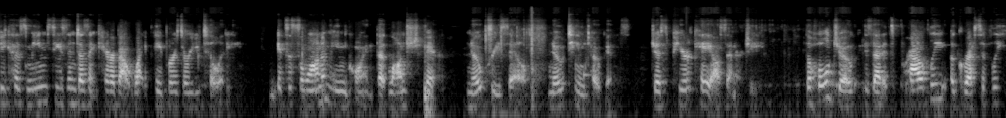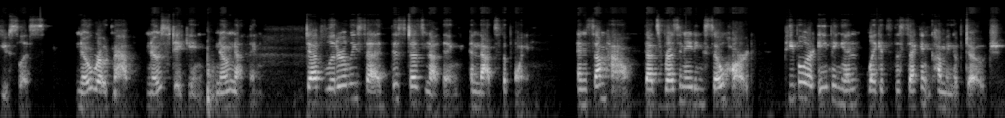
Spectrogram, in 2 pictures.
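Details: Synthesized adult female voice (AI); fluent speech.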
